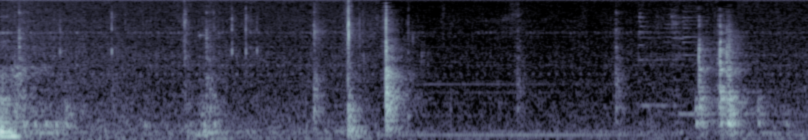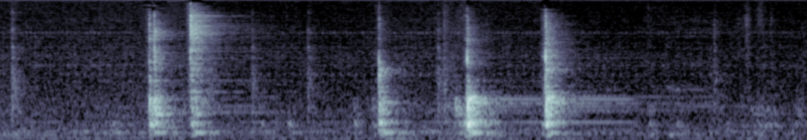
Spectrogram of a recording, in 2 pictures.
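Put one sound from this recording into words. Small metal parts click and tap against a guitar.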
